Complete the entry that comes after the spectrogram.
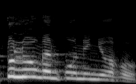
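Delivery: pleading woman. Acted. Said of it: "At sinabi".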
